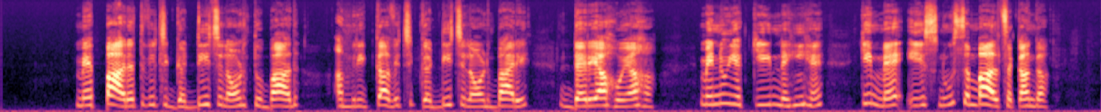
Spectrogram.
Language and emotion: Punjabi, fearful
